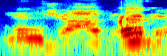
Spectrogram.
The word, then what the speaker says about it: Ninjago: Ninjago actually is the pronunciation.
